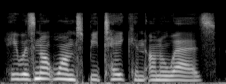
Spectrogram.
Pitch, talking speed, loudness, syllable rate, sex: 220 Hz, 210 wpm, -16 LUFS, 6.2 syllables/s, female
